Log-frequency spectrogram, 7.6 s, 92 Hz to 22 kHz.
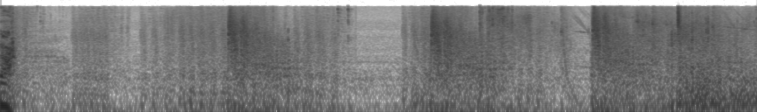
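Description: Warships in the real-time strategy game Executive Assault 2 trade fire in repeated bursts of rapid gunfire and dull booms, a rattling barrage that surges and fades in waves over several seconds, mid-distance and moderately loud, with someone talking intermittently.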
